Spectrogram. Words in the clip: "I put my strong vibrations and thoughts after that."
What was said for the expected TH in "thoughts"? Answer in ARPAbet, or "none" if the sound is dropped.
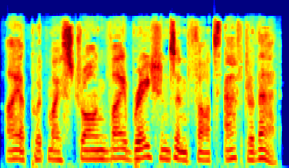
TH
